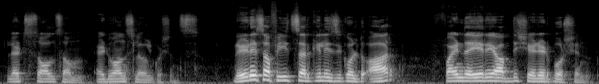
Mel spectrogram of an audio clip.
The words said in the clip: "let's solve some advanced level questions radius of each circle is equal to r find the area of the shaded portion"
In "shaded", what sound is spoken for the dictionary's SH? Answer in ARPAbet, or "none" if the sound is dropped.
SH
